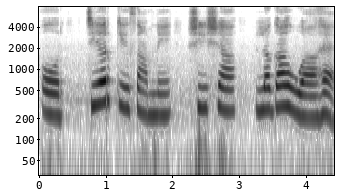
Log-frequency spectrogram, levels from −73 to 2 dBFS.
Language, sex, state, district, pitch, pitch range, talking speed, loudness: Hindi, female, Punjab, Fazilka, 265 Hz, 225-290 Hz, 110 wpm, -16 LUFS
